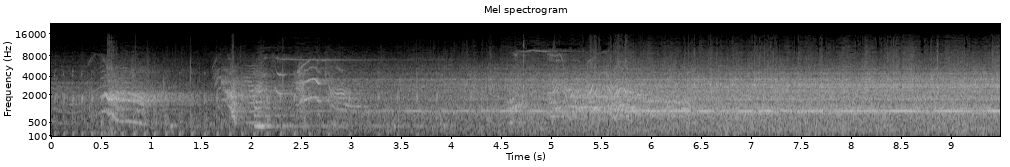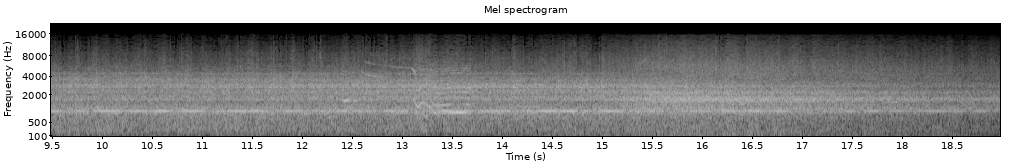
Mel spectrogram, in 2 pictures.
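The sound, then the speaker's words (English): Underwater recording where brief high whistles and clicks are soon buried beneath a loud, steady mechanical drone of a passing boat engine, with tonal hum bands that swell and hold before fading slightly. “Just listen to this audio of how noise from a passing boat totally drowns out dolphin communication.”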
